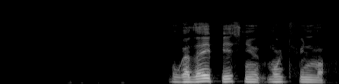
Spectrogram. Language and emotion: Russian, neutral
